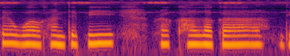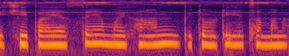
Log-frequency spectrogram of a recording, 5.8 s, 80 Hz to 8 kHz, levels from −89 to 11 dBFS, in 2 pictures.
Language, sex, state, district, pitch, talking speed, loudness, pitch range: Nagamese, female, Nagaland, Dimapur, 215 Hz, 145 wpm, -16 LUFS, 210-220 Hz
